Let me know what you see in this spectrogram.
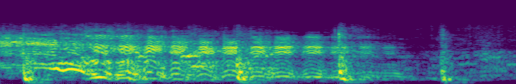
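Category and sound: animal, horse neighing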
